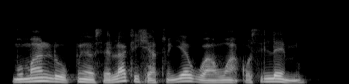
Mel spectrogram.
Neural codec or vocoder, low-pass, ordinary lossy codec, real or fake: codec, 16 kHz, 2 kbps, X-Codec, WavLM features, trained on Multilingual LibriSpeech; 5.4 kHz; none; fake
